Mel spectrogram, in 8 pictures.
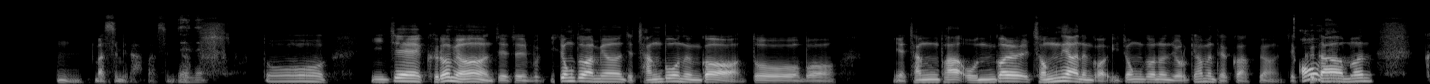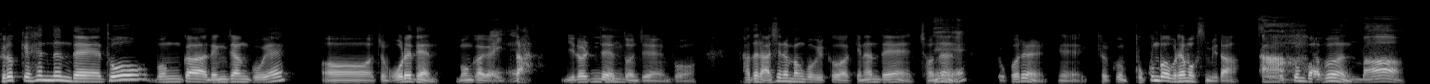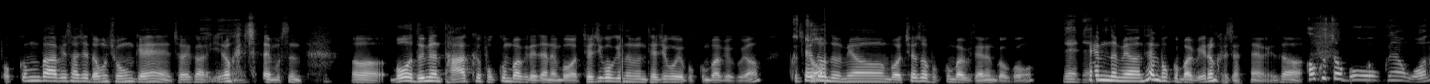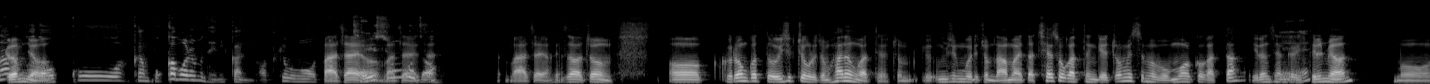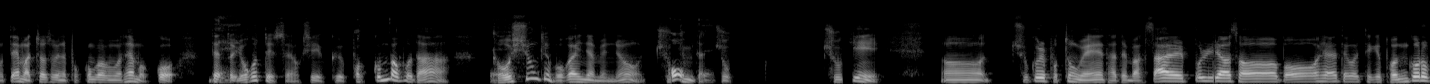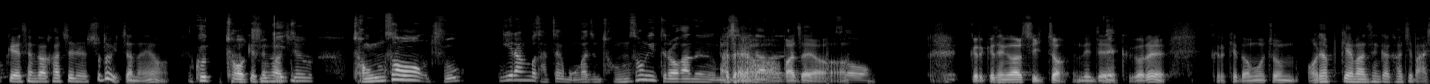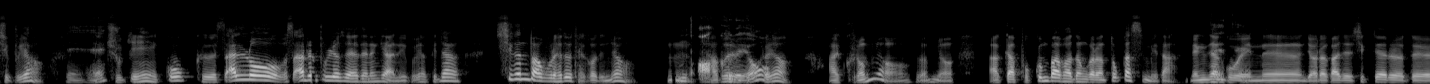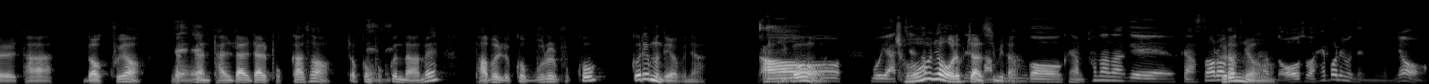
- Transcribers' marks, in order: teeth sucking; lip smack; tapping; laughing while speaking: "이렇게 저"; other background noise; laughing while speaking: "거잖아요"; teeth sucking; teeth sucking; laugh; teeth sucking
- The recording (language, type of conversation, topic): Korean, podcast, 집에서 음식물 쓰레기를 줄이는 가장 쉬운 방법은 무엇인가요?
